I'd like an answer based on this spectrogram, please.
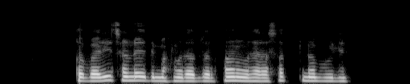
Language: Pashto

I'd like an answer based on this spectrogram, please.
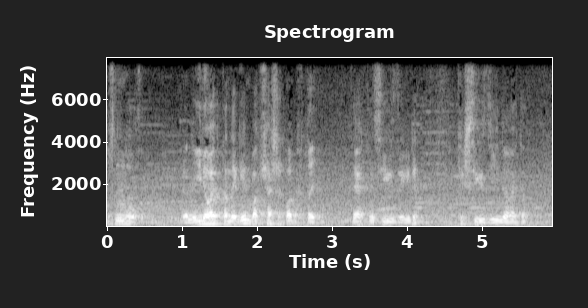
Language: Kazakh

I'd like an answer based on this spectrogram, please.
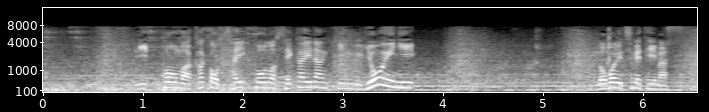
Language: Japanese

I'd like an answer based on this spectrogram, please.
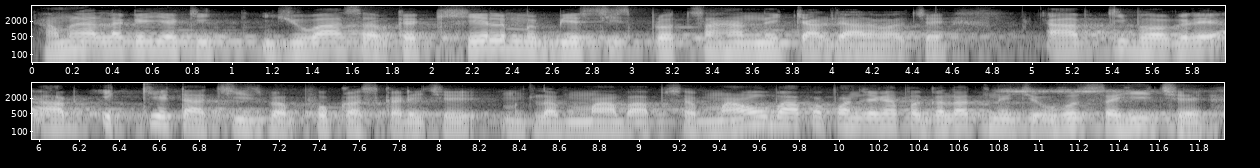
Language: Maithili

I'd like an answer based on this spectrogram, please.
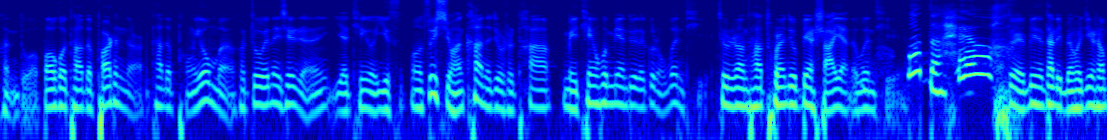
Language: Chinese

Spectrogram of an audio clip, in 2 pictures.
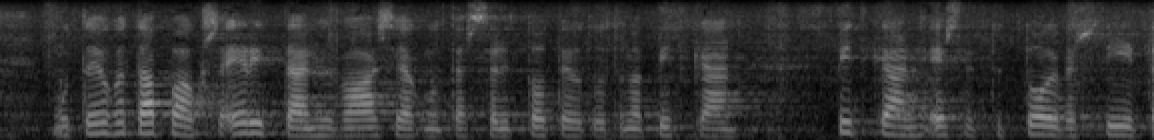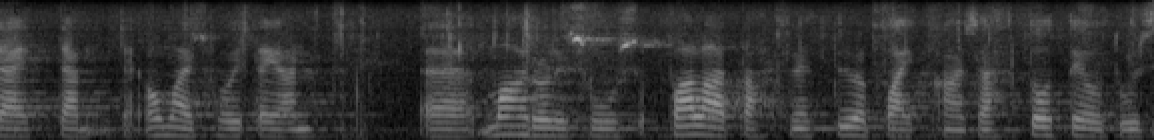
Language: Finnish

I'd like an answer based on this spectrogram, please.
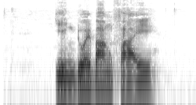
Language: Thai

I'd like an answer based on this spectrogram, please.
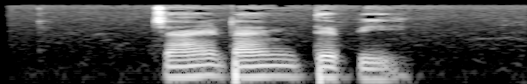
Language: Dhatki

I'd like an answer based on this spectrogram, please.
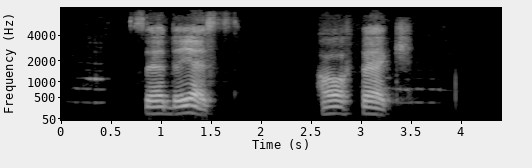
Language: Esperanto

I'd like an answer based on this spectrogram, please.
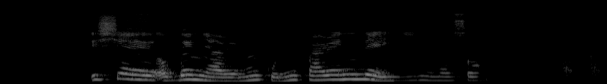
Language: Yoruba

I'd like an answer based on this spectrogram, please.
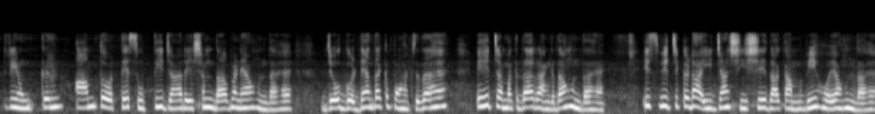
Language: Punjabi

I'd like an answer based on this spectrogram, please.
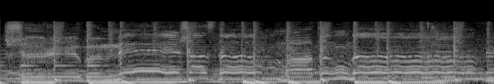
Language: Kazakh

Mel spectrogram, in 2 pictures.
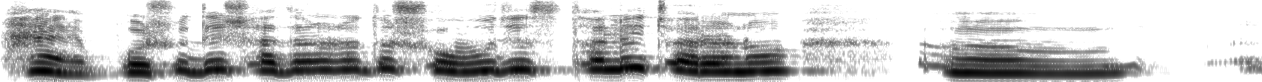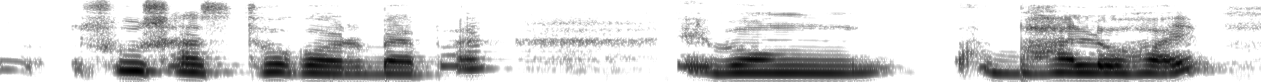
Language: Bangla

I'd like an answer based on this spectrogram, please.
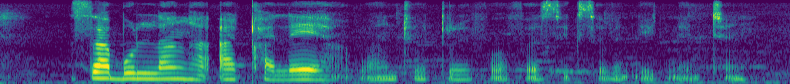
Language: Southern Sotho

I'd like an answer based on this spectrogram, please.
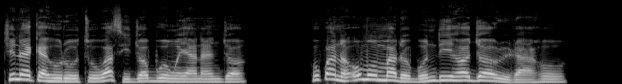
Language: Igbo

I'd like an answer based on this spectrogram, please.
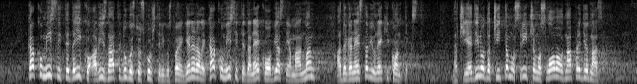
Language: Serbian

